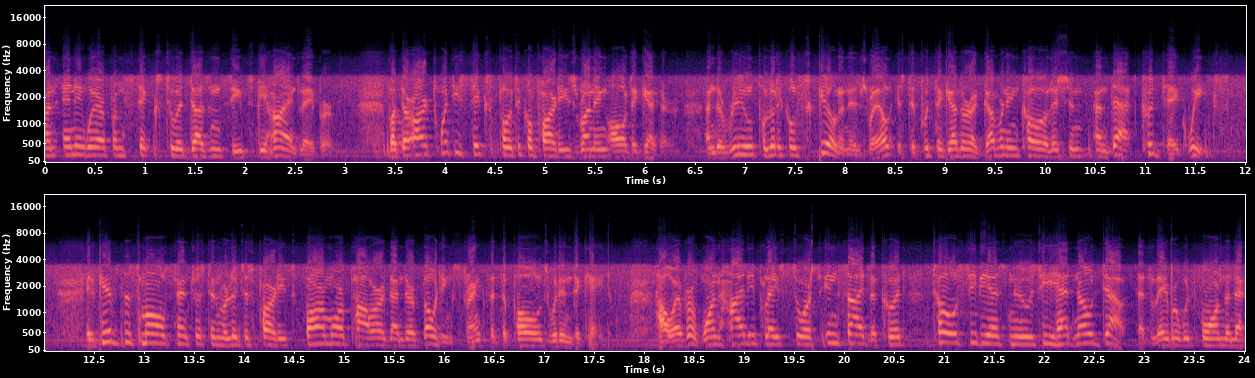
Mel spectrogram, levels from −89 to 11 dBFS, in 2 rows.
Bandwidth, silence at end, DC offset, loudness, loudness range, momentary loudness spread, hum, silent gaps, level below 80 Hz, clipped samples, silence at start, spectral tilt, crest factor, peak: 8.2 kHz; 0 s; 0.2%; -18 LUFS; 1 LU; 5 LU; none; none; -62 dBFS; under 0.1%; 0 s; -5 dB/octave; 16 dB; -2 dBFS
